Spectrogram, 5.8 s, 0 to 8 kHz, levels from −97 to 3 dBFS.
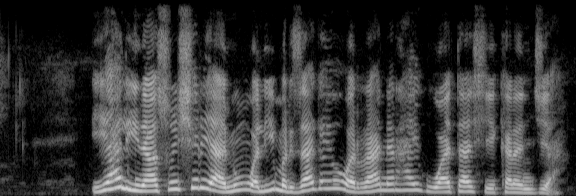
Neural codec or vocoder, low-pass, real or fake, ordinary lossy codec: none; none; real; none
